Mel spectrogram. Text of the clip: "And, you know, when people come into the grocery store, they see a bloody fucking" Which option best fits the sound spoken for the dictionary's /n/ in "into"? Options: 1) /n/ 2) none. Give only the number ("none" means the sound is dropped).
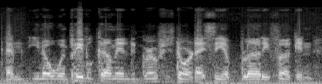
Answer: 1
